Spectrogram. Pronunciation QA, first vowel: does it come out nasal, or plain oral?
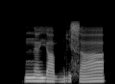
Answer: nasal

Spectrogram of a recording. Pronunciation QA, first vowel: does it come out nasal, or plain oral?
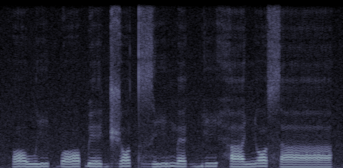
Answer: oral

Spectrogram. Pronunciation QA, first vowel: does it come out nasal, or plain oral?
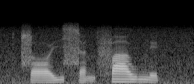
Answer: oral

